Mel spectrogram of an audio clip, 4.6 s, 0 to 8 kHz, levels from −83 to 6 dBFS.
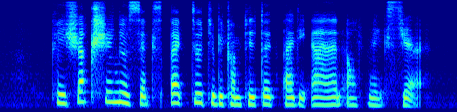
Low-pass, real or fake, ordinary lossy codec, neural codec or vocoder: none; fake; none; codec, 16 kHz, 1 kbps, FunCodec, trained on Chinese and English, 50 frames a second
